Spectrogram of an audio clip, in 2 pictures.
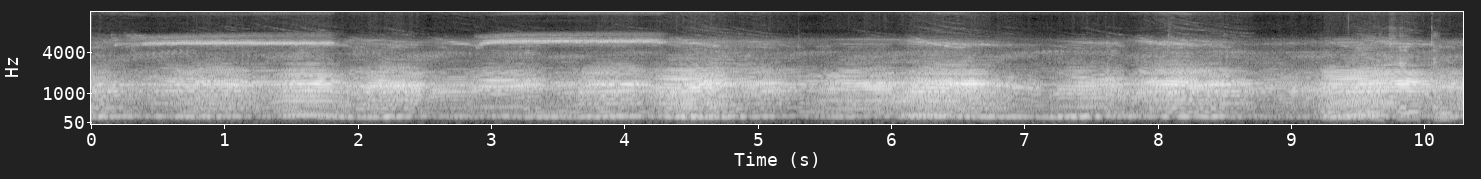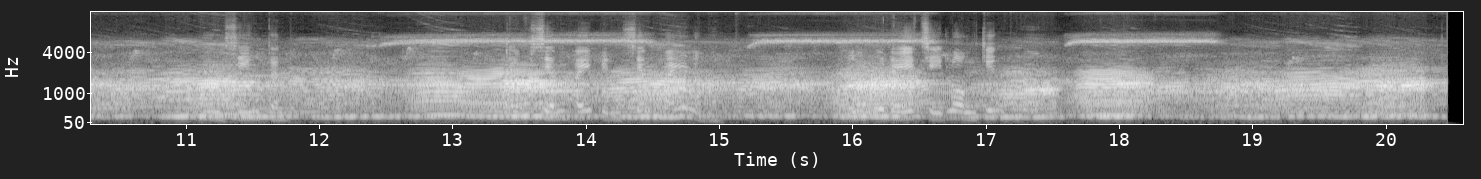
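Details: A dense chorus of narrow-mouthed frogs of many kinds calling together: loud, overlapping droning, bleating calls that swell and fade about every two seconds, with thin high whistled tones drifting above the steady low hum.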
